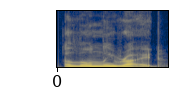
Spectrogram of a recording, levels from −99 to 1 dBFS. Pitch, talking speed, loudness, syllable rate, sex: 115 Hz, 160 wpm, -15 LUFS, 5.2 syllables/s, male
